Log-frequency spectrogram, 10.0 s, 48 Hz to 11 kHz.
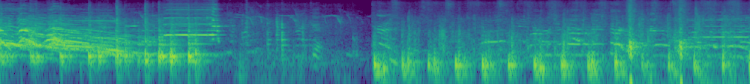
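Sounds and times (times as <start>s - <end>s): voices: 6.4s - 10.0s.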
